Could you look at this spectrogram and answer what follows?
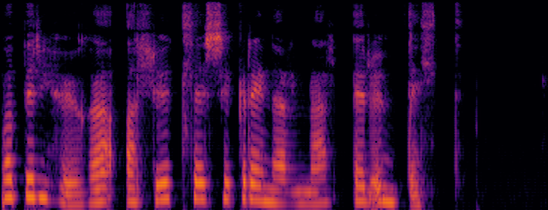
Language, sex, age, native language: Icelandic, female, 40-49, Icelandic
